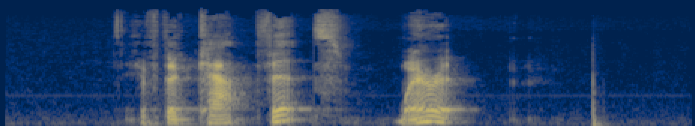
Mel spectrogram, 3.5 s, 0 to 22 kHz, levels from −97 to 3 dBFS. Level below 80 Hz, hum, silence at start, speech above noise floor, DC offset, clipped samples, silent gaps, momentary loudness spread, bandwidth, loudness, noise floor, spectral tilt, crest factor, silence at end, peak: -60 dBFS; none; 0.7 s; 45 dB; under 0.1%; under 0.1%; none; 11 LU; 16 kHz; -24 LUFS; -68 dBFS; -4.5 dB/octave; 24 dB; 0.5 s; -2 dBFS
